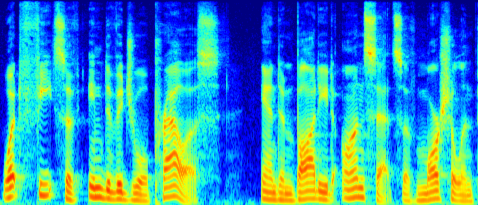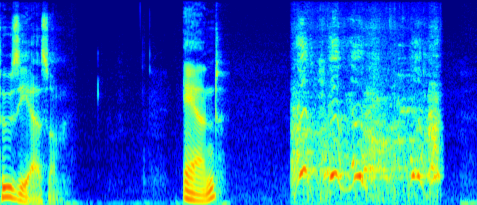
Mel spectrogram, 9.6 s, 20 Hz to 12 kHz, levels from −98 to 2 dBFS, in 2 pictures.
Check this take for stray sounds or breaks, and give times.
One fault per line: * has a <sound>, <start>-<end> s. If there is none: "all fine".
* has a bark, 7.7-9.2 s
